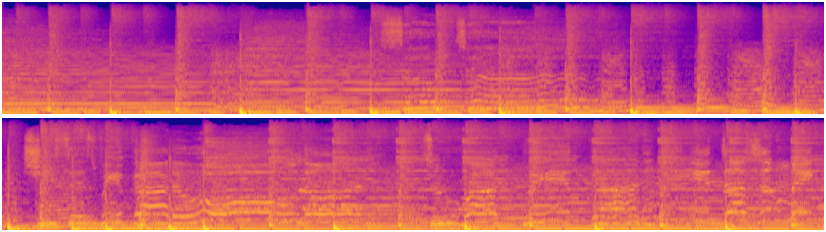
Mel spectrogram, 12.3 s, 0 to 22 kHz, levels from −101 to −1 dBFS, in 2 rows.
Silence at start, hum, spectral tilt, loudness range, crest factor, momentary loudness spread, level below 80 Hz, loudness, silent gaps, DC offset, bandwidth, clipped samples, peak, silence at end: 0 s; none; -5.5 dB/octave; 3 LU; 16 dB; 5 LU; -26 dBFS; -22 LUFS; none; under 0.1%; 20 kHz; under 0.1%; -4 dBFS; 0 s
